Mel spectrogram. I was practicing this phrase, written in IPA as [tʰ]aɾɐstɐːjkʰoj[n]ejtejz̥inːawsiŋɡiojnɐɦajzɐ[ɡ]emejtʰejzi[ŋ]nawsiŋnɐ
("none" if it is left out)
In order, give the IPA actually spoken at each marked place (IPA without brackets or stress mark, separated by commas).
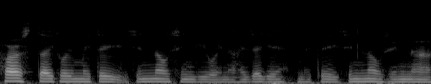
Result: pʰ, m, ɡ, n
